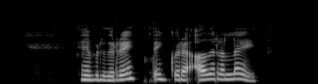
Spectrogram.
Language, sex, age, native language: Icelandic, female, 30-39, Icelandic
